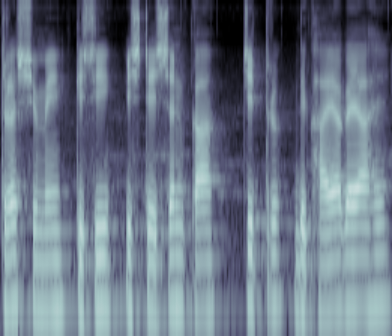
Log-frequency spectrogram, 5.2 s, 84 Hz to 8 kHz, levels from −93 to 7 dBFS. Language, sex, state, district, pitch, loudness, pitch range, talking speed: Hindi, male, Uttar Pradesh, Lucknow, 120 Hz, -17 LUFS, 120-125 Hz, 105 wpm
